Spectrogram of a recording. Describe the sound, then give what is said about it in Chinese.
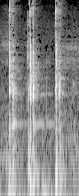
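Computer keyboard typing: three quick bursts of sharp, bright key clicks, each a small cluster of clacks separated by short pauses, with no voices. “你听我这个键盘还不错啊，这声噼里啪啦的。”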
